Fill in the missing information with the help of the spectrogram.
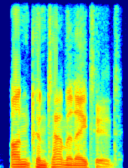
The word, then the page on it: uncontaminated: British English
